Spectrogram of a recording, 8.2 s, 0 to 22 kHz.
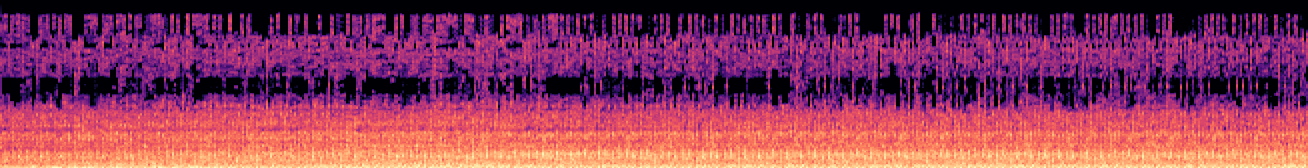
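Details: Mini Cooper D 3-cylinder diesel at steady idle: an uneven, loose rattling clatter rides on each beat, from a worn, broken dual mass flywheel, which also causes hissing and juddering after clutch release.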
